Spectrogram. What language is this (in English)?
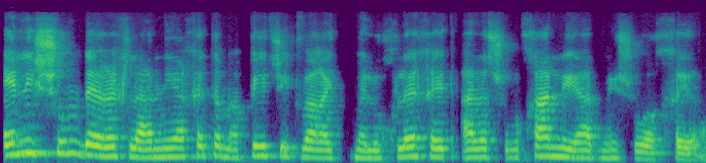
Hebrew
